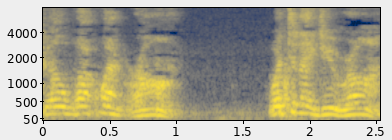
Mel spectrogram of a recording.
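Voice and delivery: near-tearful, pleading voice on the edge of crying. Retelling what a young guy asked after a lost sale: imitating someone almost in tears. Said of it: "he came over to me almost in tears".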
